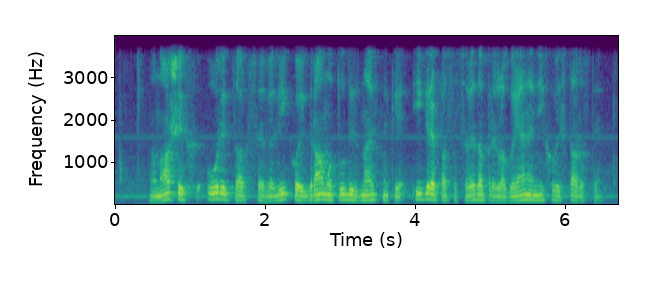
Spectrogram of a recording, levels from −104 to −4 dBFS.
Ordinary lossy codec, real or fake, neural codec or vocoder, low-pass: none; real; none; 3.6 kHz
